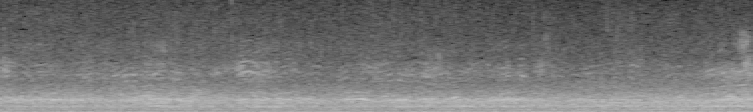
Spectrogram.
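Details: Many Canada geese honking together in fall at South Utica Reservoir, New York, November; a steady wash of nasal honks from a large flock, no single bird standing out.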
